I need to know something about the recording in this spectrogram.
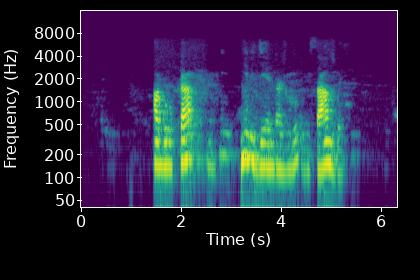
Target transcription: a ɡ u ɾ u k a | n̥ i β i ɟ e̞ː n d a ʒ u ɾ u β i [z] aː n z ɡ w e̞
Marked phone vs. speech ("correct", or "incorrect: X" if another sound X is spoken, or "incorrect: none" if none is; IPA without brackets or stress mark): incorrect: s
